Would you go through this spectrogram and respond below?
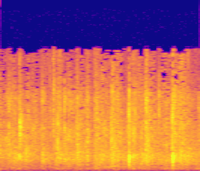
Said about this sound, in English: Hey, don't give me a golf clap.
